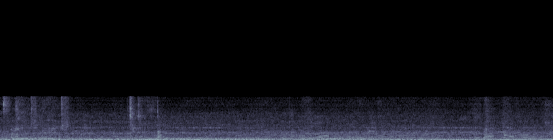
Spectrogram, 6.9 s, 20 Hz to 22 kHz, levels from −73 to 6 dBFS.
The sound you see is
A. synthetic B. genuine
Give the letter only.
A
